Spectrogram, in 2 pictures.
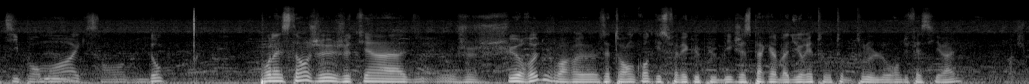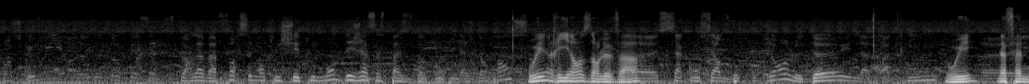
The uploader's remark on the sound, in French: En direct du Festival Off d'Avignon.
